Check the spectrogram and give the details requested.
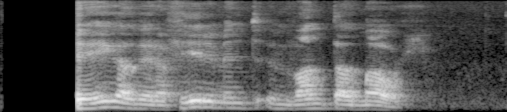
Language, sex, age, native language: Icelandic, male, 60-69, Icelandic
